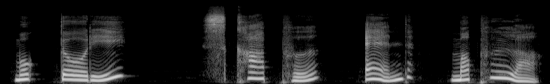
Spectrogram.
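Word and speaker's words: 머플러: 네, but a lot of times Korean people will also call it a muffler. – Right, what's the Korean pronunciation for that? – It's muffler. Muffler.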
